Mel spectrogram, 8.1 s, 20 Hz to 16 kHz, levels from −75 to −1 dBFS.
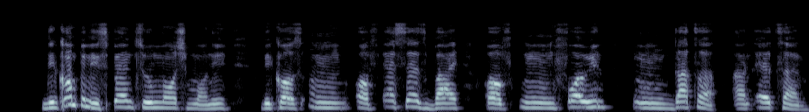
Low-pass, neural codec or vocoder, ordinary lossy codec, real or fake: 7.2 kHz; codec, 16 kHz, 4 kbps, FreqCodec, larger model; MP3, 96 kbps; fake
